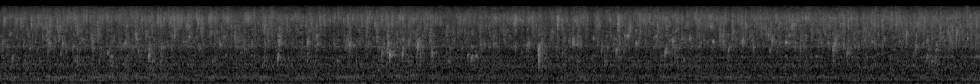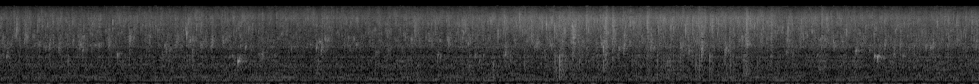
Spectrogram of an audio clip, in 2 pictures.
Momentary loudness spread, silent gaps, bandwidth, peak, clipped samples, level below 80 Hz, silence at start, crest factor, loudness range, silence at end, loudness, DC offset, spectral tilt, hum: 7 LU; none; 17 kHz; -6 dBFS; under 0.1%; -68 dBFS; 0 s; 24 dB; 6 LU; 0 s; -27 LUFS; under 0.1%; 2.5 dB/octave; none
